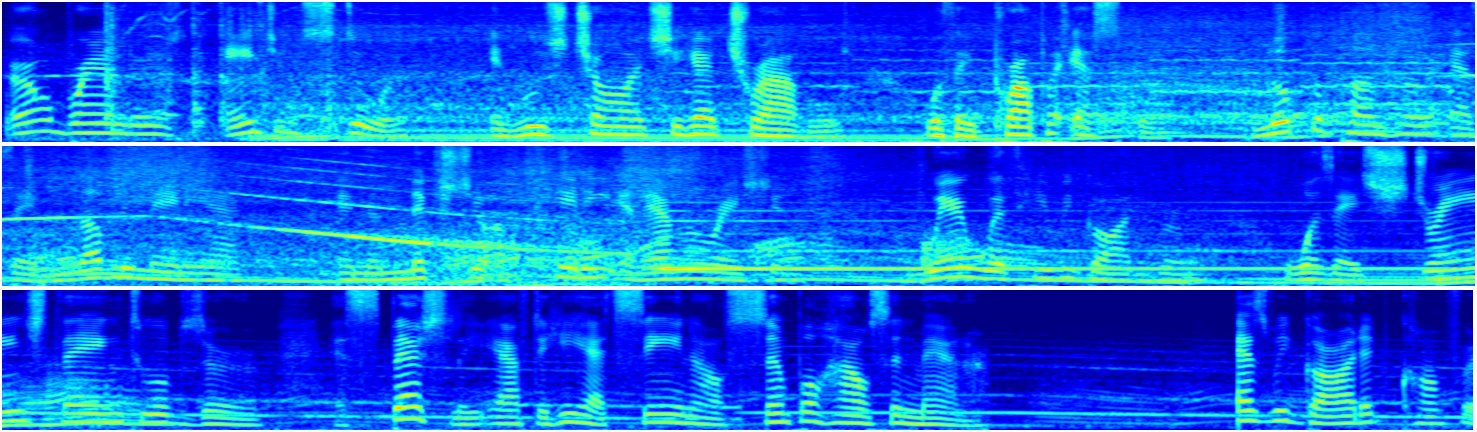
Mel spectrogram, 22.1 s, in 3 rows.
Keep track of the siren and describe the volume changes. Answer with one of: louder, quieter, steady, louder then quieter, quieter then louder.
louder then quieter.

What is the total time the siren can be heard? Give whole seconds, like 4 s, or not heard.
22 s.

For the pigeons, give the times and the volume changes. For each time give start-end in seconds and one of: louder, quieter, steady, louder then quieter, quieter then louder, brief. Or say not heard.
not heard.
